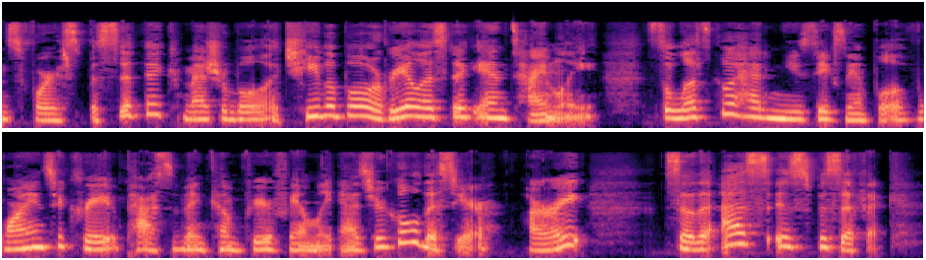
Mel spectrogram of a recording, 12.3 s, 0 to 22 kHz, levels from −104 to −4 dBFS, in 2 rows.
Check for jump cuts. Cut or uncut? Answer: uncut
